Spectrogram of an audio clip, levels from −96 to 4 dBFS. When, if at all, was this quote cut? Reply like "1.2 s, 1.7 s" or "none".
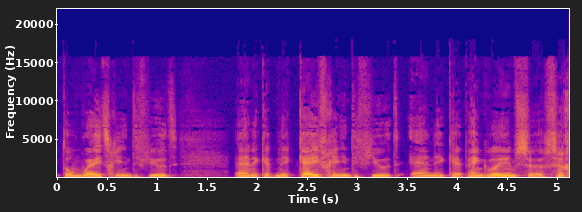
none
